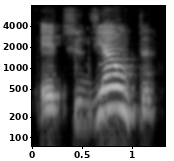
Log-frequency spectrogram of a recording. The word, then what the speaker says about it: étudiant: Ellas van a escribir, je suis étudiante, ¿sí? Porque étudiante es el femenino, ¿vale? Entonces, ojo, si yo digo, yo soy hombre, je suis étudiant, no se pronuncia la T, je suis étudiant.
